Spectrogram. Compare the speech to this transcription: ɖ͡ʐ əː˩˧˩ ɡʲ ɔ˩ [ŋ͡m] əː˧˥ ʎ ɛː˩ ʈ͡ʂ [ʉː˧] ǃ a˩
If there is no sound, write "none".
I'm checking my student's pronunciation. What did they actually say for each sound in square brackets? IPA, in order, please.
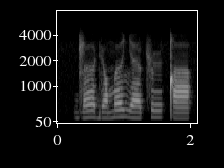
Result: m, ʉː˧

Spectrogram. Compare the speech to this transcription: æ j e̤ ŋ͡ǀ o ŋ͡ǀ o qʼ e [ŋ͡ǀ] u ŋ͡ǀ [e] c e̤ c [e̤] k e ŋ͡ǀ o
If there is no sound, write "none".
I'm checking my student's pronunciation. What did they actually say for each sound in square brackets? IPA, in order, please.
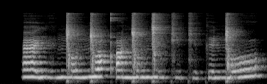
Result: ŋ͡ǀ, e̤, e̤

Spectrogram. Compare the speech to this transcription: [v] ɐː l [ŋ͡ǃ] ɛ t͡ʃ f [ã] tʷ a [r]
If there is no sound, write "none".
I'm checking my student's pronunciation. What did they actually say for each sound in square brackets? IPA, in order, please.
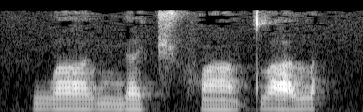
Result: w, ŋ, ã, l

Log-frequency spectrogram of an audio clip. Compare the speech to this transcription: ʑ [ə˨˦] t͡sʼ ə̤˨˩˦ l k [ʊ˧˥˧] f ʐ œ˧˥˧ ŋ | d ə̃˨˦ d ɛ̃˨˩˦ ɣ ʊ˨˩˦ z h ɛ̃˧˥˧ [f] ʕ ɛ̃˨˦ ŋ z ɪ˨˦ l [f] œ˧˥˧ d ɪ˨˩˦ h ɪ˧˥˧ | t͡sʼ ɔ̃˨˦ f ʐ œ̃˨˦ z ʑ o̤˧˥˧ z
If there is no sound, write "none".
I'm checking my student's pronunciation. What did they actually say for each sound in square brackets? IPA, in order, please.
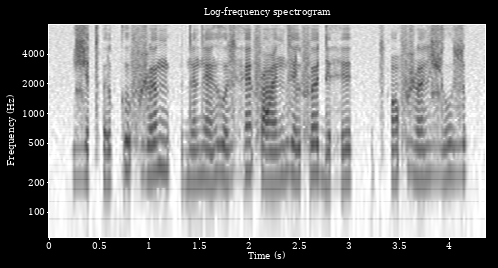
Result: ə˨˩˦, ʊ˧˥˧, f, f

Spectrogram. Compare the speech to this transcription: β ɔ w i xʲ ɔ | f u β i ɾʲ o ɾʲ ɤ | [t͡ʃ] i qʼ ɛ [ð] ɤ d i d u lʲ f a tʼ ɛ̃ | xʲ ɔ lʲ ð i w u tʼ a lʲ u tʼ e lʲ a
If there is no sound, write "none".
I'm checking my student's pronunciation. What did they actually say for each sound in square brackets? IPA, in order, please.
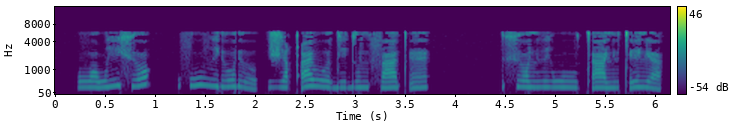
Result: ʒ, β

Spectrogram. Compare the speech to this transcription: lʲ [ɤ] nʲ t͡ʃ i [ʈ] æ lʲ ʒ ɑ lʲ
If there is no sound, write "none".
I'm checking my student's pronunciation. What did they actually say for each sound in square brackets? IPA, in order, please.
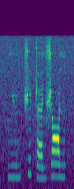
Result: ɯ, ʈ

